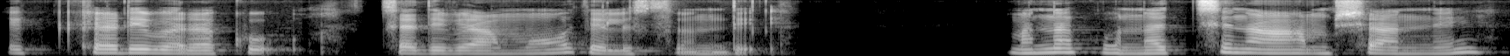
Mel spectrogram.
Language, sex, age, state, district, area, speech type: Telugu, female, 30-45, Telangana, Bhadradri Kothagudem, urban, spontaneous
